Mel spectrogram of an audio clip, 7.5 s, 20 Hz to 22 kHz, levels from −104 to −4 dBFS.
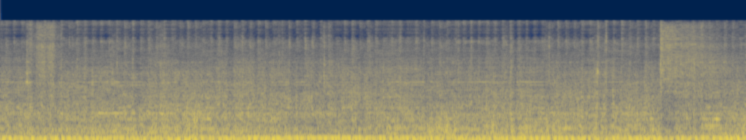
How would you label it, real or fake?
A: fake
